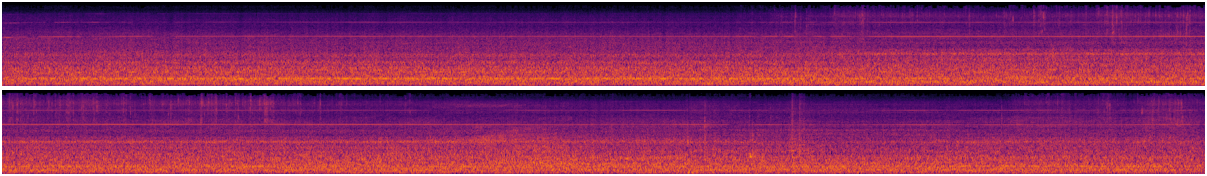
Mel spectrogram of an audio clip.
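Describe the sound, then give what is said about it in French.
A vacuum cleaner runs continuously, giving a loud, steady roar with a sustained high whine that holds at the same level throughout, with no voices. “Donc, ils vont enregistrer le bruit d'aspirateur, quand même. Vous pouvez laisser allumer.”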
